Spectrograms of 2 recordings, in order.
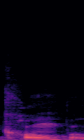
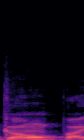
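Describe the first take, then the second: First: The word begins with a voiceless K sound. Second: The word begins with a voiced G sound. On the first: The speaker calls it right. "you're saying Compa with C" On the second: The speaker calls it wrong. "you're not saying Gompa"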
